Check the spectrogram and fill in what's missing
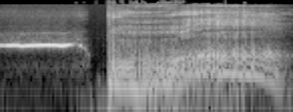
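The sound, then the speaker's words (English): A voice imitates fireworks: a steady, high whistle for about half a second, a brief pause, then a loud, rough, hissing burst that sinks in pitch as it trails off. “Fireworks go...”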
